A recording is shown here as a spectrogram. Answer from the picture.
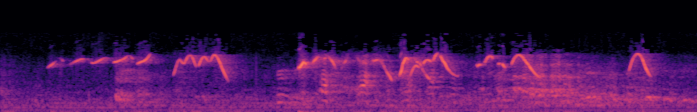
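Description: Several loud, shrill whistles, made to hail a taxi cab, come in quick succession, some rising and falling in a warbling pattern, with a longer piercing whistle near the end over a murmur of background noise.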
